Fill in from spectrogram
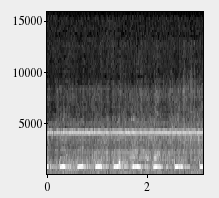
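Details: Steady series of short, soft, slightly rising coos, repeated about every 0.4 seconds, from a vigorous Bangkok-type zebra dove calling out a rival, over low background hum.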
